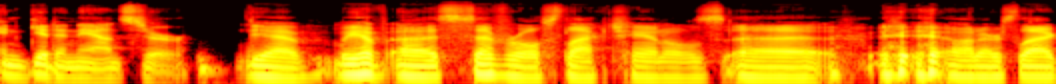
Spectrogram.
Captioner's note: laughs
